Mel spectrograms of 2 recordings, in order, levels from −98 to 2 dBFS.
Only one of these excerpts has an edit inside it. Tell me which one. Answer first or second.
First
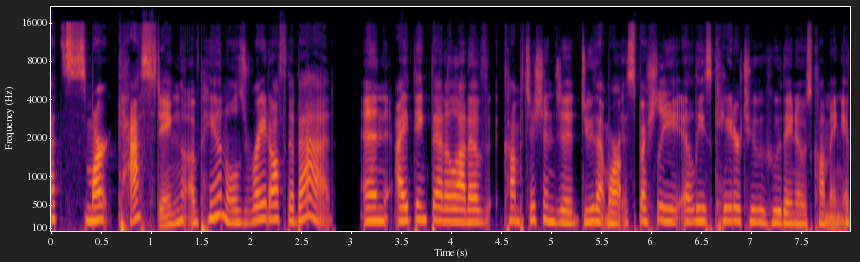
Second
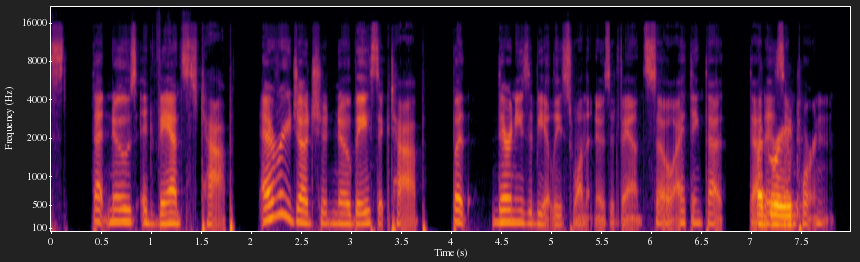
first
